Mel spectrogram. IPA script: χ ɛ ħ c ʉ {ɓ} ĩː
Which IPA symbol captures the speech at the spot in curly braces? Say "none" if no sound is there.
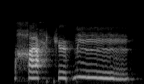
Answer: ɓ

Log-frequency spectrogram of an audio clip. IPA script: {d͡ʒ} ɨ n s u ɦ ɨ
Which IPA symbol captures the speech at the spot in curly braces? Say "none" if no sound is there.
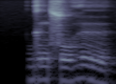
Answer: ɡ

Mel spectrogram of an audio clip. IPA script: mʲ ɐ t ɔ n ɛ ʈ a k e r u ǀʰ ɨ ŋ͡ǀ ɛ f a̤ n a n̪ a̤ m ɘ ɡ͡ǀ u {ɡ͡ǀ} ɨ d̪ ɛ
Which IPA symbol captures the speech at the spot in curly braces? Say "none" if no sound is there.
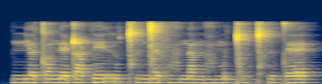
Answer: ǀʰ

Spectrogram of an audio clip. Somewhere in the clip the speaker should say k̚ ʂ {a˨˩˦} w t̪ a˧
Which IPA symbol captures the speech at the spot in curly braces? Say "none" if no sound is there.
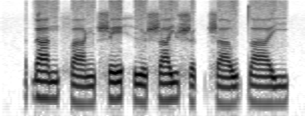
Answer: a˨˩˦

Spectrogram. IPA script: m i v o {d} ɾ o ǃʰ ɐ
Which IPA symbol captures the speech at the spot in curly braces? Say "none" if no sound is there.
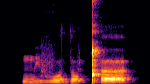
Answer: d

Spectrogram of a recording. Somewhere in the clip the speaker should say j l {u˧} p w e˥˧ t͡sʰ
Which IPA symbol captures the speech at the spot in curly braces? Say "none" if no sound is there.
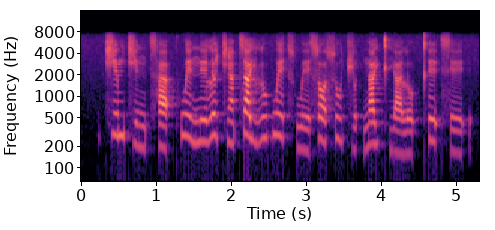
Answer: u˦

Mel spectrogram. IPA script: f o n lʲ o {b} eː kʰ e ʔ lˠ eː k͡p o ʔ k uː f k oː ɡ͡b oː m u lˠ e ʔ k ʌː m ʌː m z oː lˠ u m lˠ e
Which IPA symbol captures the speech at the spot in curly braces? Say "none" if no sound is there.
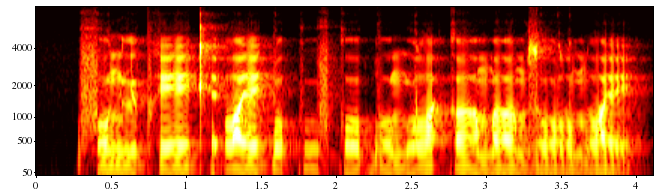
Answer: pʰ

